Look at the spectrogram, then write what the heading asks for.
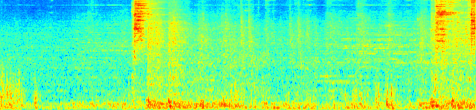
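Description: Double-stack intermodal container train passing: a steady heavy rumble of the loaded well cars, with wheels clacking over the rails. Two sharper clattering bursts about three seconds apart.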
